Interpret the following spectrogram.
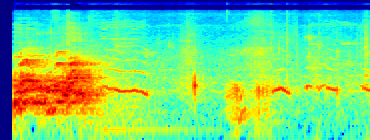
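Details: ['A male German Shepherd at a dog breeding kennel gives a loud, harsh bark lasting about a second. Softer whining tones follow, along with scattered small noises.']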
